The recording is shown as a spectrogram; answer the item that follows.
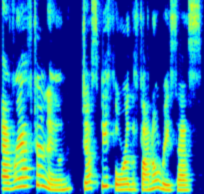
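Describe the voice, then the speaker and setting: A woman reading a children's storybook aloud in an expressive, deliberate way with dramatic emphasis. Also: a little high. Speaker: children's book reader.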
